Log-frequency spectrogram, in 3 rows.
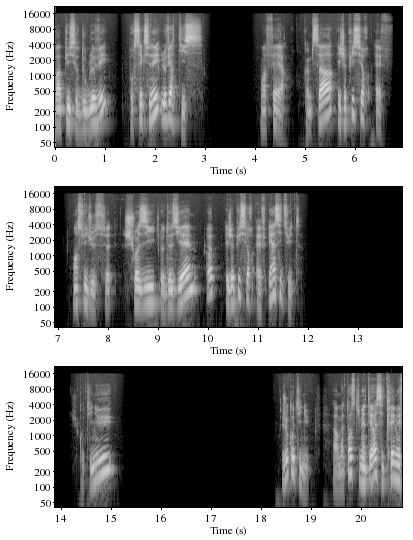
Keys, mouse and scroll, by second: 0.6 w, 4.7 shift+click, 6.3 f, 7.4 click, 9.2 shift+click, 11.7 click, 12.7 shift+click, 15.4 click, 17.0 shift+click, 18.3 f, 19.6 shift+click, 20.4 shift+click.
